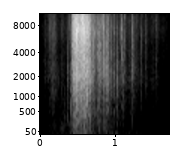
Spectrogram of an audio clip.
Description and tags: Tearing, Newspaper, A
Raw audio of rapidly tearing a sheet of newspaper. The metro has its uses.
An example of how you might credit is by putting this in the description/credits:
The sound was recorded using a "H6 (XY) Zoom recorder" on 11th December 2017.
